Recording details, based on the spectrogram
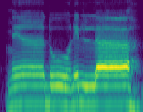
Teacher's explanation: नून को छुपाना है क्या करना है खफा करना है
